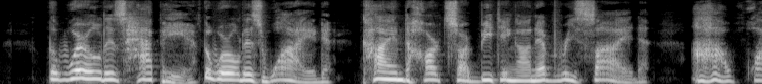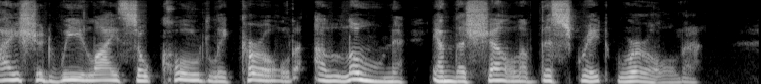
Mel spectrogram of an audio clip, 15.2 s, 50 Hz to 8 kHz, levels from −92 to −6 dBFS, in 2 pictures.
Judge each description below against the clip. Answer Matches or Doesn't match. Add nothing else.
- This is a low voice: Doesn't match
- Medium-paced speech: Doesn't match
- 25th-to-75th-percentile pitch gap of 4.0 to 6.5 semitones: Matches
